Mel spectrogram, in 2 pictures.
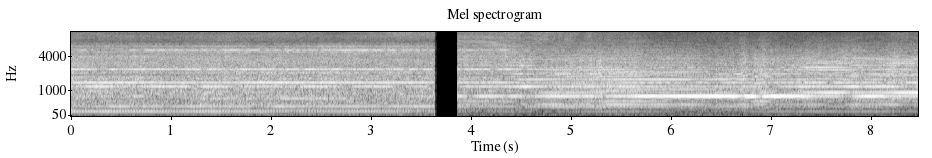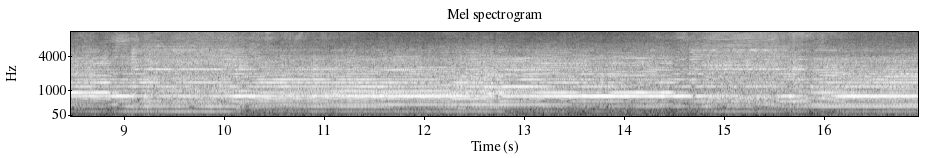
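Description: Multi-spindle CNC wood router running, its spindles whining steadily over the hiss of the bits cutting into the wooden statue blanks. The sound cuts out for a moment a little before four seconds in, then carries on.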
